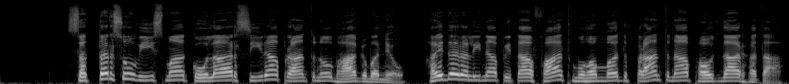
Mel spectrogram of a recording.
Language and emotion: Gujarati, neutral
